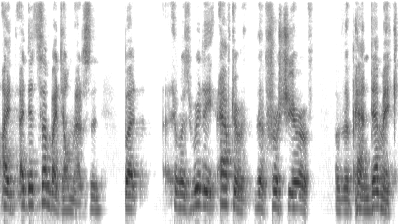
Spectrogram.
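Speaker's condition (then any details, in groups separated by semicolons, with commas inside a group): Primary lateral sclerosis; tongue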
